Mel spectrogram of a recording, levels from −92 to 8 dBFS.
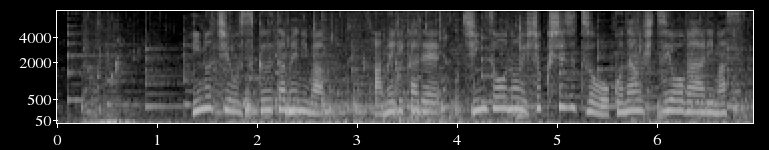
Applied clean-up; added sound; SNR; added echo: none; Gurgling; 7 dB; none.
